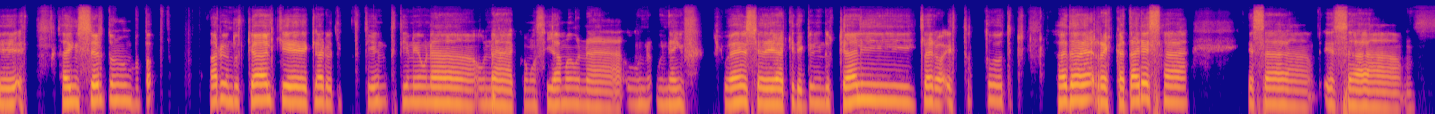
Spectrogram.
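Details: Spanish-speaking member of a stuttering support group giving a practice presentation; stuttering.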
